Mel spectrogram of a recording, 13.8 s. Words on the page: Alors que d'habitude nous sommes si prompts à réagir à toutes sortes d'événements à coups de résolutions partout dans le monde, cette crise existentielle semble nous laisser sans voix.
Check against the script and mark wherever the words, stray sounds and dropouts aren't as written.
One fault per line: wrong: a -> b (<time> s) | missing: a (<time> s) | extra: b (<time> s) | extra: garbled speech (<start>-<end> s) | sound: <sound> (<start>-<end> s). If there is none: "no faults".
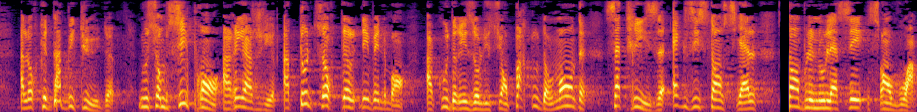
sound: dropout (11.7-11.8 s)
